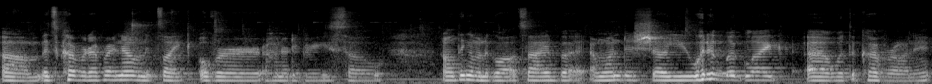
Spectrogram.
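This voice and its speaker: A woman's medium-pitched, monotone, flat voice at a fairly quick pace, with noticeable background noise. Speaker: vlogger. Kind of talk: casual talk to camera.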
